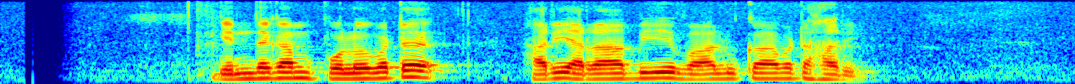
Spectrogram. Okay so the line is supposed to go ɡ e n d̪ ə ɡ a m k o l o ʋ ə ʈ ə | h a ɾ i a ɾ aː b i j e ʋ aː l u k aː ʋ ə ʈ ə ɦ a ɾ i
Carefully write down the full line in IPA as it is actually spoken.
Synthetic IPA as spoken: ɡ e n d̪ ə ɡ a m p o l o ʋ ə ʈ ə | h a ɾ i a ɾ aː b i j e ʋ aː l u k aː ʋ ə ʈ ə ɦ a ɾ i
